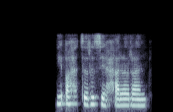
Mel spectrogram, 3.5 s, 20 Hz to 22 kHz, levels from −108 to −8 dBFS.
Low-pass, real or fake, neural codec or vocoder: 7.2 kHz; fake; codec, 16 kHz, 4.8 kbps, FACodec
